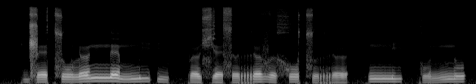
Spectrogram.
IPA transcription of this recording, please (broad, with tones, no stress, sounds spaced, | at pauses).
ɖ͡ʐ ɛ˨ t͡s o˨ l œ˦ nː ɛ˦˨ mː i˦ ʔ i˨ pː œ˨ ɕ ɛ˨ s ə˨ r œ˦ v ə˨ x o˦ t͡s ʊ˨ r œ˨ | nː i˦ kː ʊ˨ nː ʊ˦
